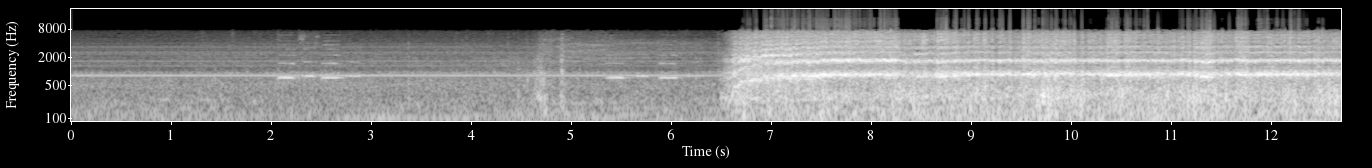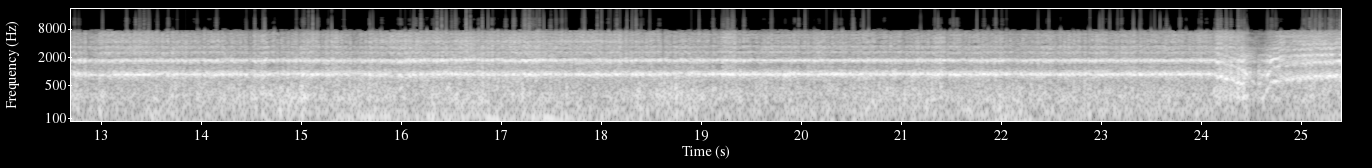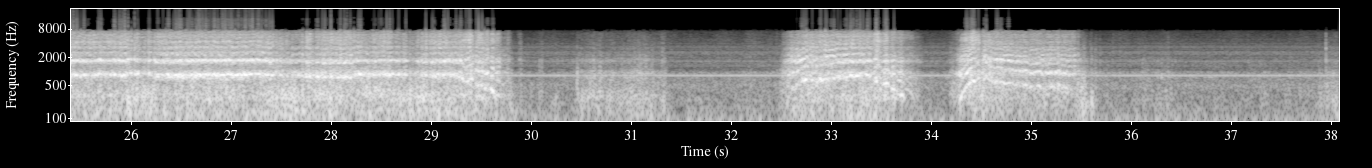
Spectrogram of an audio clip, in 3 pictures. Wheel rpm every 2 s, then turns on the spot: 0, 0, 0, 90, 220, 230, 230, 230, 230, 230, 230, 230, 160, 220, 180, 10, 80, 20, 0.
30-32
